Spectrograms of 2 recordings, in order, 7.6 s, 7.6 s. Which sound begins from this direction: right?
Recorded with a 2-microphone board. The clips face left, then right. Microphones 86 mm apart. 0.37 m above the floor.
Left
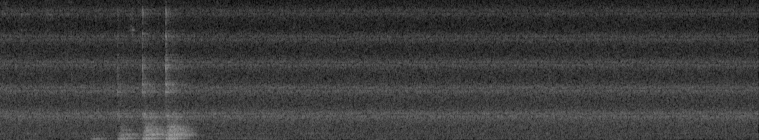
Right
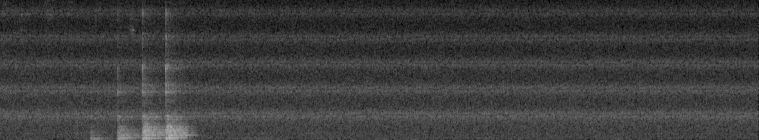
Hammering, at 0.9 s.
